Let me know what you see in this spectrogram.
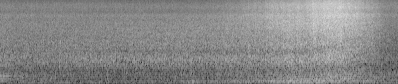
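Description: Waves washing in: a steady rush that swells to its loudest about six to seven seconds in, then eases off.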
